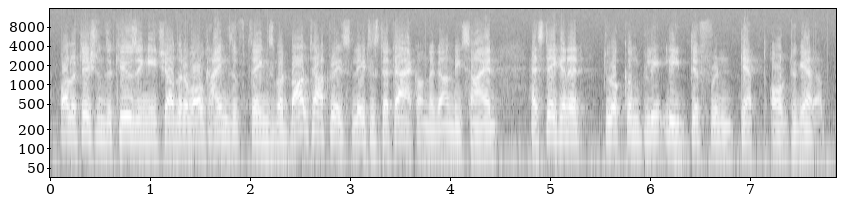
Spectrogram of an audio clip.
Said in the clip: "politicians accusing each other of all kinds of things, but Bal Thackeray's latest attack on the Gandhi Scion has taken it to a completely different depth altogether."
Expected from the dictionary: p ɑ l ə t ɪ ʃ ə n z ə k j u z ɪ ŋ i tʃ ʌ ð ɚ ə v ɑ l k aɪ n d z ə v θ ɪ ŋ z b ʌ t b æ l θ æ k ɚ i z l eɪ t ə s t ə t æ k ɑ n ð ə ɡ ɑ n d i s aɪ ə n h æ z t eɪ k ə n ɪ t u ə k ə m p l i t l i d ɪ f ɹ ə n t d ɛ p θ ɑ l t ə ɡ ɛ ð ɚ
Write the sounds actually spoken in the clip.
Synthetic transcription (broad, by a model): p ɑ l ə t ɪ ʃ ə n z ə k j u z ɪ ŋ i tʃ ʌ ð ɚ ə v ɑ l k aɪ n d z ə v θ ɪ ŋ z b ʌ t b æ l t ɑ k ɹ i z l eɪ t ə s t ə t æ k n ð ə ɡ ɑ n d i s aɪ ə n h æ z t eɪ k ə n ɪ t u ə k ə m p l i t l i d ɪ f ɹ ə n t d ɛ p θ ɑ l t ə ɡ ɛ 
